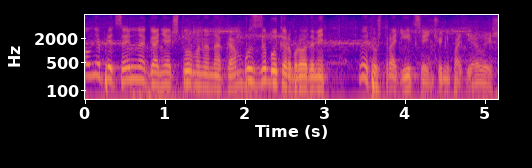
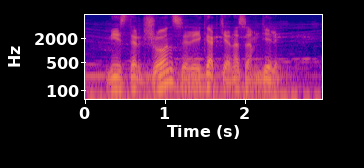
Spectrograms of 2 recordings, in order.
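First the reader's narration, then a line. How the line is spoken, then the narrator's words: Mumbling. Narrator (Russian): Сопровождающий бормочет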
